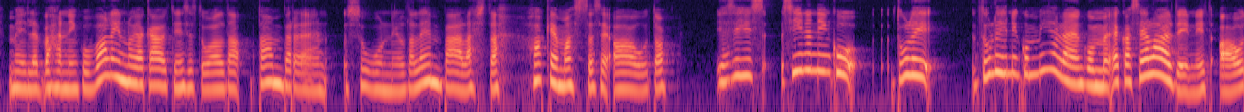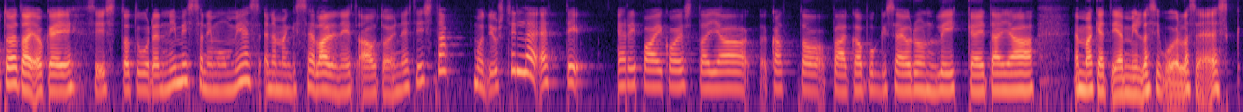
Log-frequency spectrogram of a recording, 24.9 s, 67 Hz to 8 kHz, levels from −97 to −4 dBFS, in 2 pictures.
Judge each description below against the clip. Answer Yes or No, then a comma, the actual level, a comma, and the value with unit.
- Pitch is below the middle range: No, high, 190 Hz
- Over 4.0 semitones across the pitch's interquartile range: Yes, wide, 5.5 semitones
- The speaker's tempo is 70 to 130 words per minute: No, average, 140 wpm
